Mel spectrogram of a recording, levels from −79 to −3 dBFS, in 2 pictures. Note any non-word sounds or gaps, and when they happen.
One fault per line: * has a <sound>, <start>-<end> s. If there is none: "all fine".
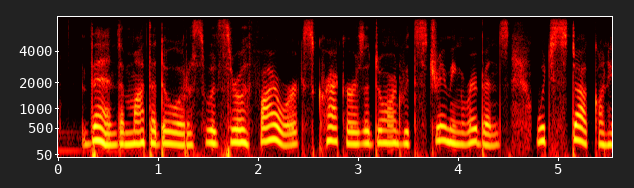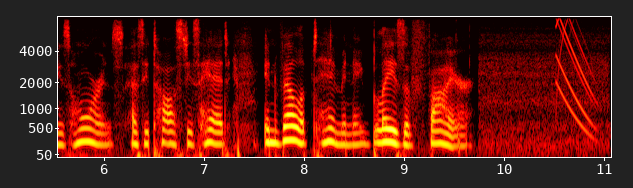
* has a chirp, 10.5-11.0 s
